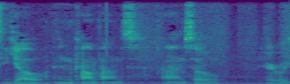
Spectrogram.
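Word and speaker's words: 曜: And this one is pronounced yo. It's actually a long O, so say it twice as long as you normally would. So instead of yo, it would be yo.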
